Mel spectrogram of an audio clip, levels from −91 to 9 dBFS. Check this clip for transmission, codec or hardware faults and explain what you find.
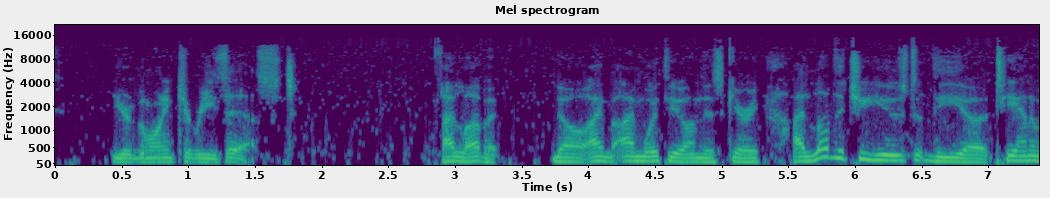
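One fault stands out, overdone noise removal, and it runs through the whole speech clip. A noise reducer set too aggressively is switching individual frequency bands down or off whenever they sit near its noise estimate. That takes the quieter parts of the voice with it. The background drops and breaks up into twinkling specks.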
